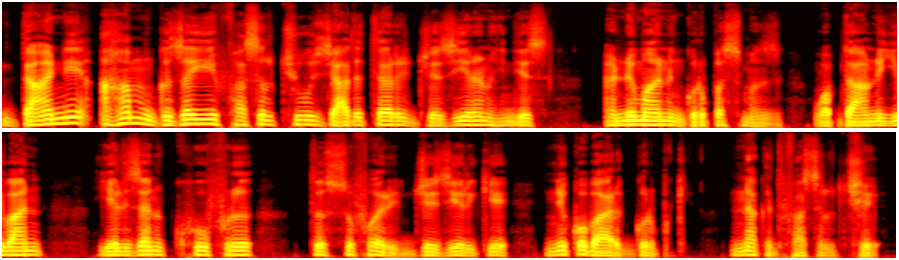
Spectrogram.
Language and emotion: Kashmiri, neutral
